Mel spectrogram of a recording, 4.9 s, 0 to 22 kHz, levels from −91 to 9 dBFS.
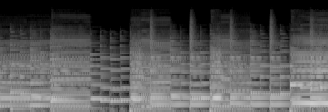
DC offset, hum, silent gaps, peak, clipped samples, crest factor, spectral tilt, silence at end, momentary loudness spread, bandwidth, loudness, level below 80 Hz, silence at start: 0.2%; none; none; -4 dBFS; under 0.1%; 18 dB; -6 dB/octave; 0 s; 9 LU; 11 kHz; -21 LUFS; -40 dBFS; 0 s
